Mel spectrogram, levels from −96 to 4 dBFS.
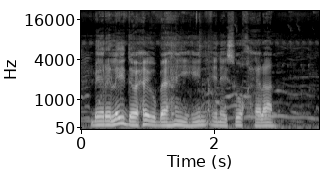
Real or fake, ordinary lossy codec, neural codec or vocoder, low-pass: real; none; none; none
